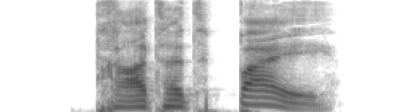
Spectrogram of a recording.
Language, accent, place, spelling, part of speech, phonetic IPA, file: German, Germany, Berlin, tratet bei, verb, [ˌtʁaːtət ˈbaɪ̯], De-tratet bei.ogg
- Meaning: second-person plural preterite of beitreten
